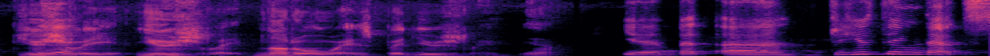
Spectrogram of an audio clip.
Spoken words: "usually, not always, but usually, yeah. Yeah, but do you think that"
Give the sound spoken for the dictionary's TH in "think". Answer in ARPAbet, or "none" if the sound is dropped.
TH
